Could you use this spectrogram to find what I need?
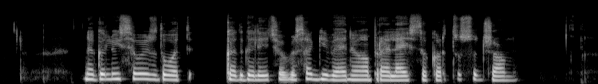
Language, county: Lithuanian, Marijampolė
